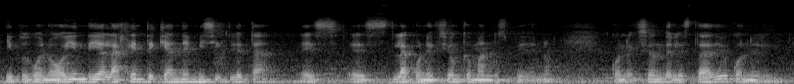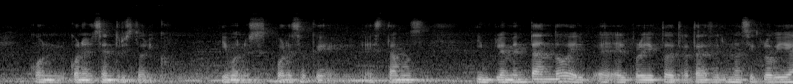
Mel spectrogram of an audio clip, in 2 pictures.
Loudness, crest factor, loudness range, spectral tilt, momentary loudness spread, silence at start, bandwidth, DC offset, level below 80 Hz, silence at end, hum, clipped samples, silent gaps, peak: -21 LUFS; 16 dB; 2 LU; -7.5 dB/octave; 10 LU; 0 s; 8.8 kHz; under 0.1%; -40 dBFS; 0 s; none; under 0.1%; none; -4 dBFS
